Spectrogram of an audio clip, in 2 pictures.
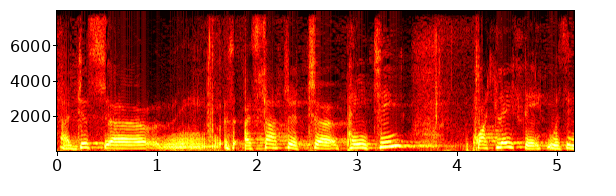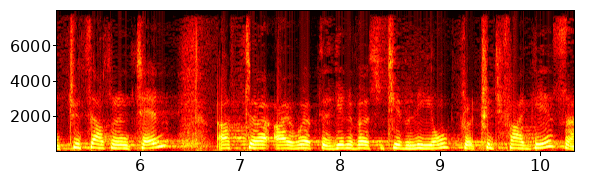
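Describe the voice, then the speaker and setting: An older woman, an artist talking casually at a gallery opening, halting with many fillers and restarts. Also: mid-range voice, warm tone, reverberant, rough recording. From Australia. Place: indoor gallery room.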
